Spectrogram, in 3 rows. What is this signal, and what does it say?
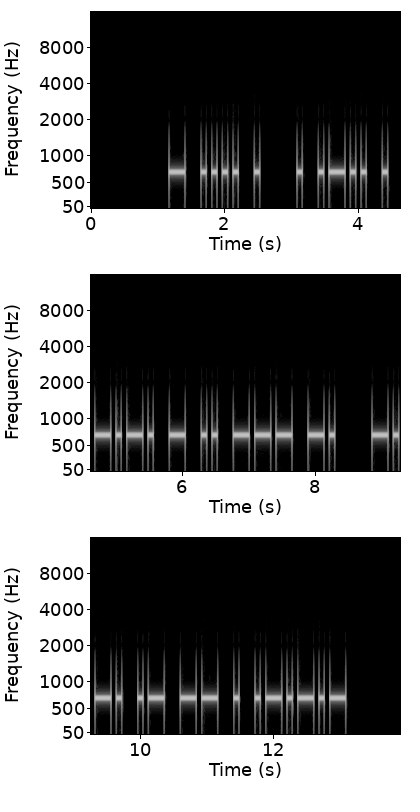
Morse code, heard as a keyed tone, about 15 wpm, 700 Hz. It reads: THE ELECTION CAME.
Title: Sentences from Top 1500 Words 15wpm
